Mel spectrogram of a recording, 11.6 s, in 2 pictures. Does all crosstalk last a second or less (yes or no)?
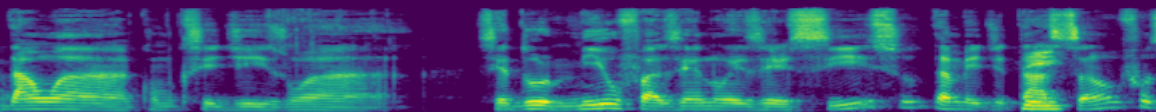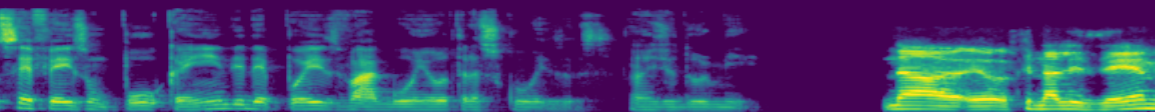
yes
